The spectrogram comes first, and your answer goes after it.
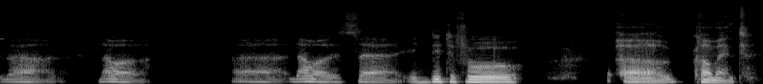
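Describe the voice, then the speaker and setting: Slow, gravelly man talking football. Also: fairly low pitch, little pitch movement, mellow, dry recording, studio quality. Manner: asks rhetorical "what?" questions and answers them himself; repeats words and phrases, with many fillers. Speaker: football vlogger reading viewer comments. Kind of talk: casual live commentary.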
